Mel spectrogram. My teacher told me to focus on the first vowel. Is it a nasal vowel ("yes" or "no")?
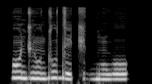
yes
